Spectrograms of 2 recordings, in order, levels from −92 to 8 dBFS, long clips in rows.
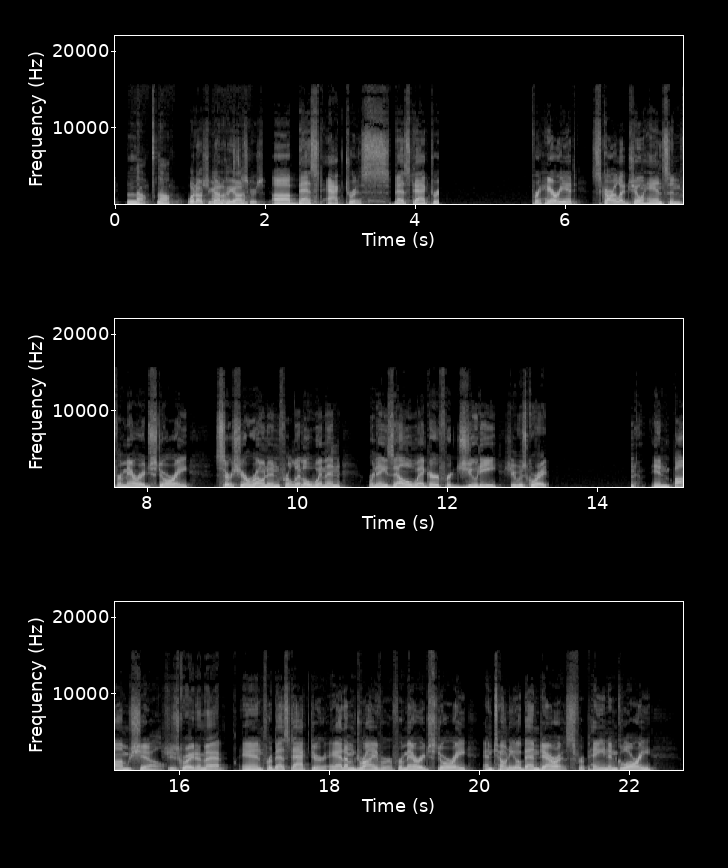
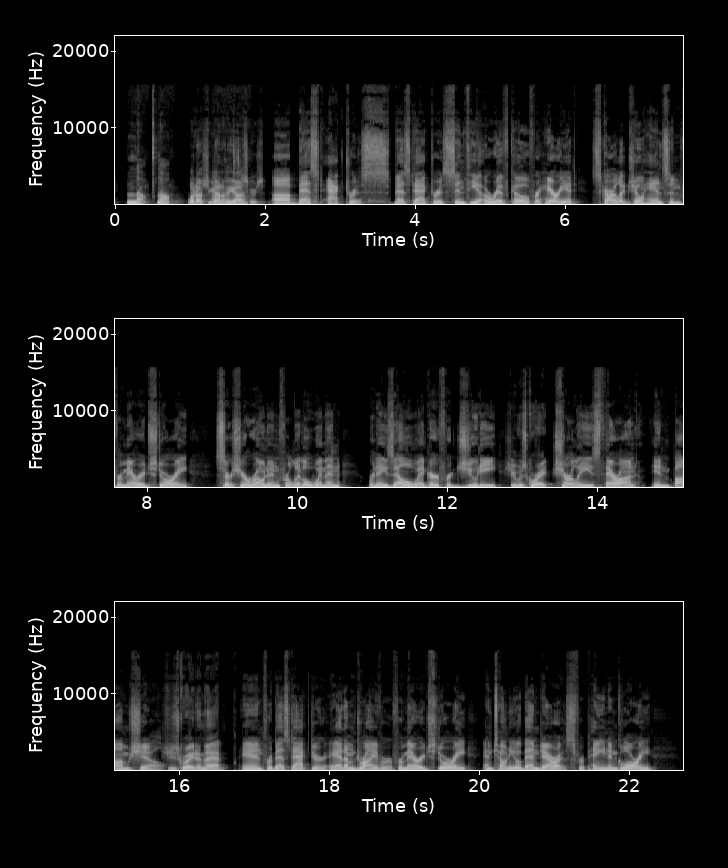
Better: second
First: audio cutting out; at 4.5 s for 1 s and at 13 s for 1 s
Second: none

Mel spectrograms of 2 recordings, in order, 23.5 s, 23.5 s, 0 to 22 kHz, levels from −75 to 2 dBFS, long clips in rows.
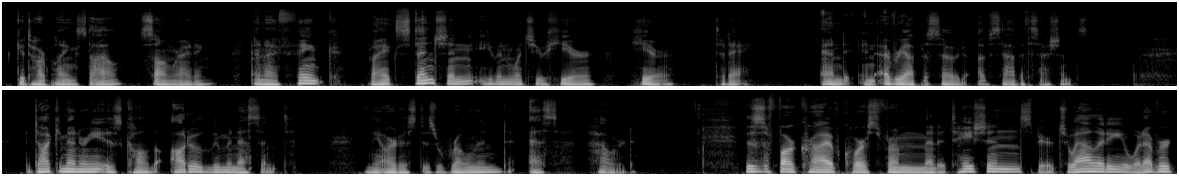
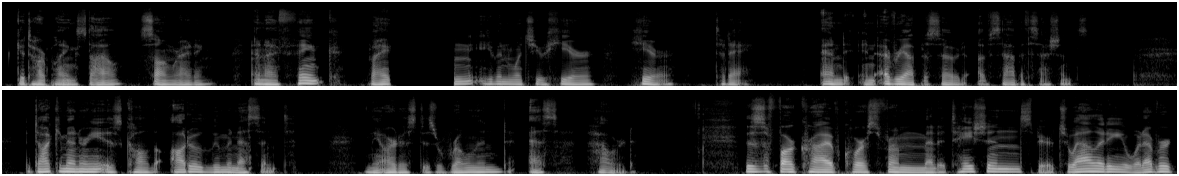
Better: first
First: none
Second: audio cutting out; at 4 s for 0.5 s

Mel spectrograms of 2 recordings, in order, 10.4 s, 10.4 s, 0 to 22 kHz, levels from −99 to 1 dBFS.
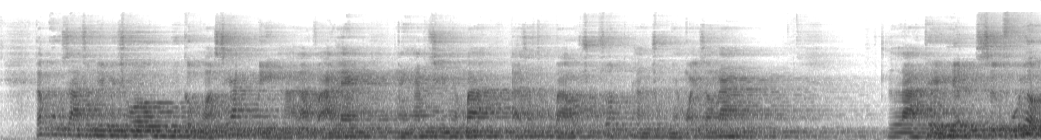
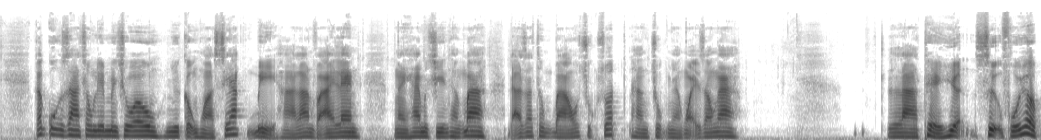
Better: second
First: off-mic speech; far // room echo; noticeable; dies away in 2.1 s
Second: none

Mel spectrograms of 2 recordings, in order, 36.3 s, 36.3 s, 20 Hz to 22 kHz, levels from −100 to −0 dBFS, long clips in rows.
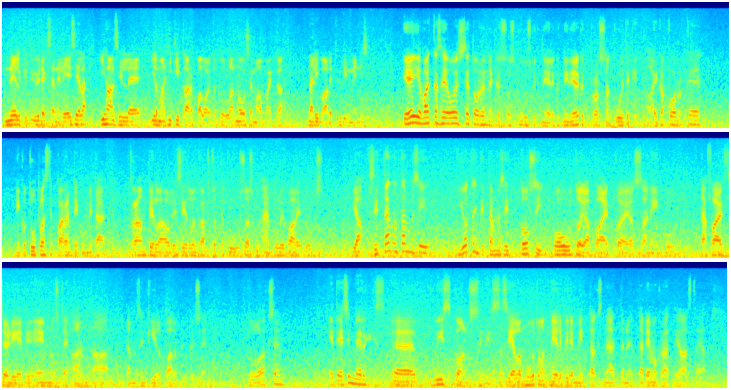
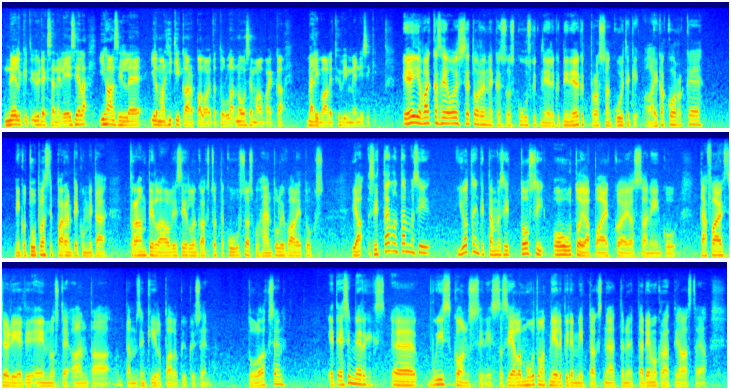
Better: second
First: hiss; loud; throughout; 5 dB below the speech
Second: hiss; faint; throughout; 20 dB below the speech

